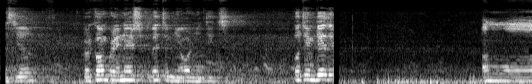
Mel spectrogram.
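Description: A man chants a prayer through a loudspeaker outdoors.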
